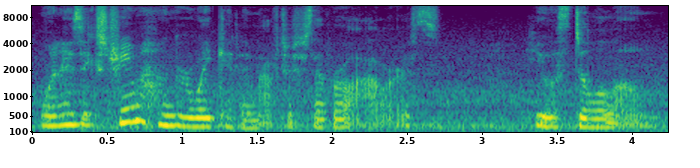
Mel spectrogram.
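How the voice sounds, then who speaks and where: A woman narrates a bedtime story in a soft, near-whispered ASMR voice. Her tone sits slightly high and carries a strong creak at the edges. She reads gently and carefully, with noticeable background noise on the recording. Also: fairly quick.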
